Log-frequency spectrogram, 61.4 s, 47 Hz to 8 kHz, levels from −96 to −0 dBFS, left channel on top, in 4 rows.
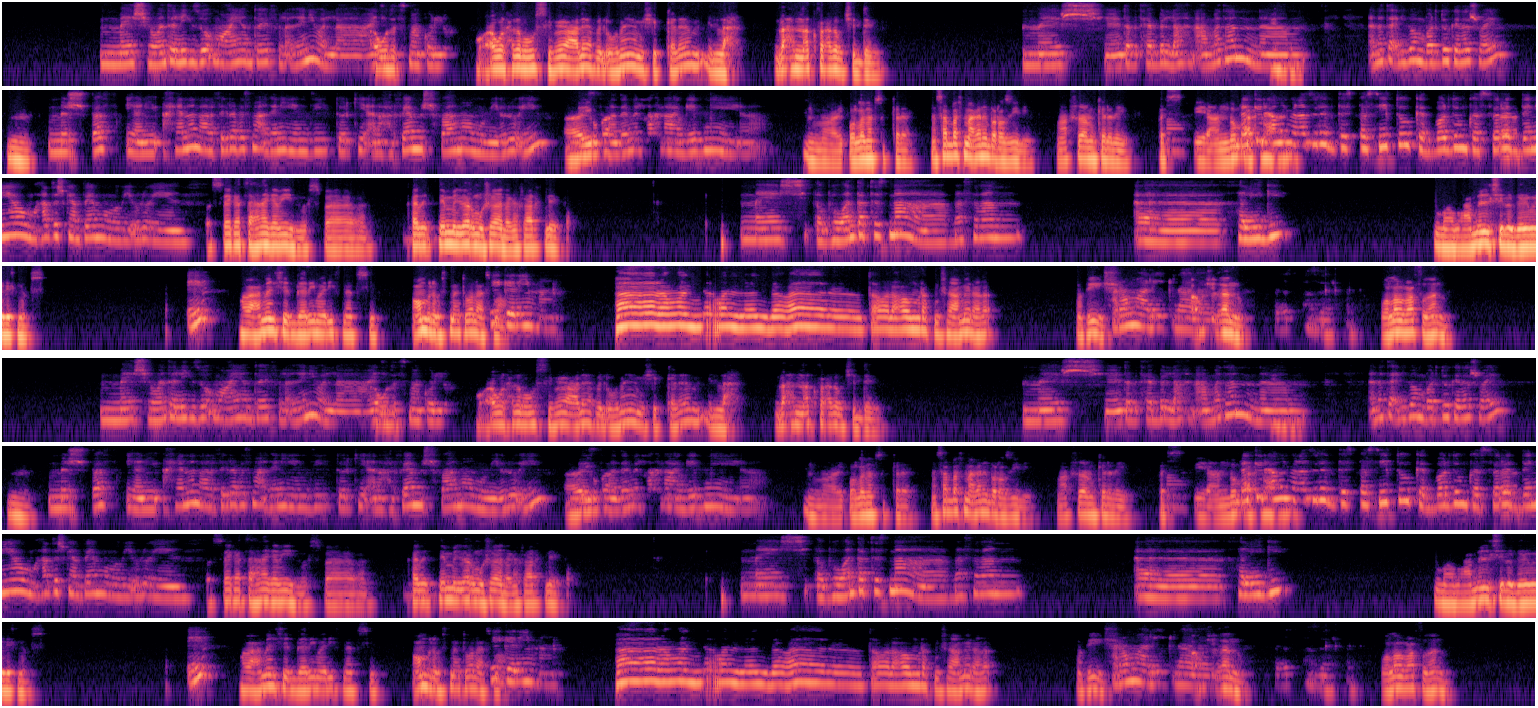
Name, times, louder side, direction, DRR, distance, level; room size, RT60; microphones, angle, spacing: voice 1, 1.0-4.4 10.2-13.0 13.7-15.0 15.8-22.9 26.9-27.2 27.7-32.5 34.7-35.0 38.1-40.9 42.0-43.6 47.9-48.1 50.9-51.6 57.1-58.3 59.0-59.3, left 3 dB, 70° left, 0.9 m, -32 dB
voice 2, 4.7-7.4 7.7-8.8 12.7-12.8 15.4-15.6 21.0-21.4 23.4-26.6 26.9-28.0 30.3-30.4 32.9-34.4 34.8-36.3 45.0-46.4 48.4-49.8 50.1-51.1 52.1-55.9 56.8-57.2 57.9-58.4 59.8-60.5, left 7 dB, 90° left, 0.4 m, -25 dB
5.7 x 2.1 x 4.2 m
head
